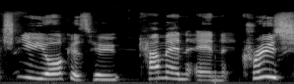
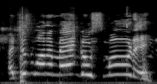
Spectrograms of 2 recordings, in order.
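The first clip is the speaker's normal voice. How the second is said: mock yell, pitched up; calling out a request across the street; retold yell; 11 semitones higher than usual. Husband calling to his wife outside the shop, pitched up. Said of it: "proceeds to yell to her".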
